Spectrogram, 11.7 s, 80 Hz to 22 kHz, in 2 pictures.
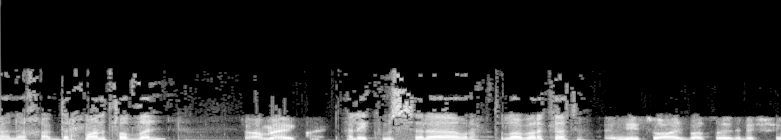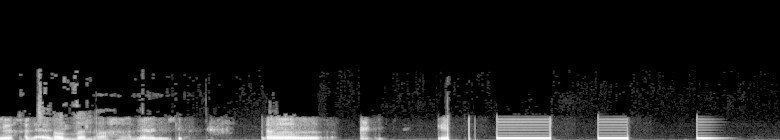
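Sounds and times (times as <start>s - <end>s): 
speech: 0.0s - 9.3s
telephone busy tone after a dropped call: 9.6s - 11.3s.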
